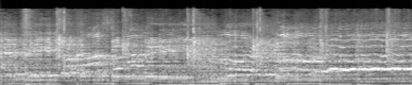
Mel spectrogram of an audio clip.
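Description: Small gospel choir singing together over an electronic keyboard, with a low bass line under the voices and hand claps on the beat.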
